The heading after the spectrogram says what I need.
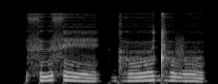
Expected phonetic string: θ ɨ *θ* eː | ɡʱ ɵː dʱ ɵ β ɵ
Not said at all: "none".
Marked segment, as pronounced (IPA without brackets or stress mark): θ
